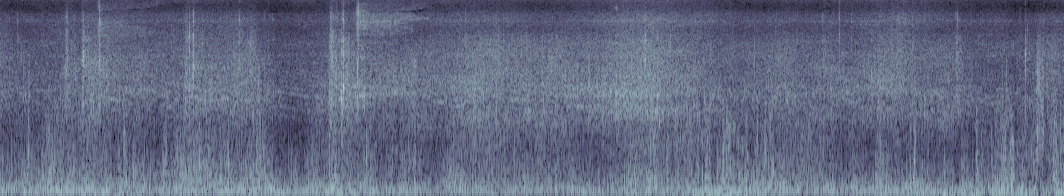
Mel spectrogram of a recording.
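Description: Wind rushing over an action camera's microphone as a mountain bike rolls fast down a dirt trail, with a steady low rumble from the tyres and a few sharp clicks and rattles from the bike in the first few seconds.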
